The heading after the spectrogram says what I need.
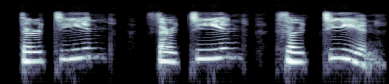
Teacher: your voice must be strong and loud enough on the last part, especially for the teen · If you say 13 with a stress on the start, people will think you said 30, which is totally a big mistake. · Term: stress on the end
